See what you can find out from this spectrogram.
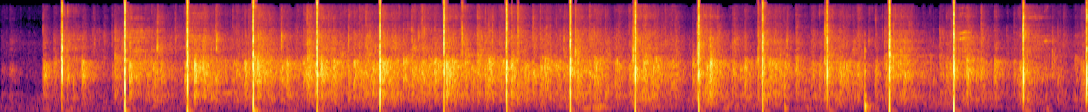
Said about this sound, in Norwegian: Og så gir vi en applaus til Kristoffer.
